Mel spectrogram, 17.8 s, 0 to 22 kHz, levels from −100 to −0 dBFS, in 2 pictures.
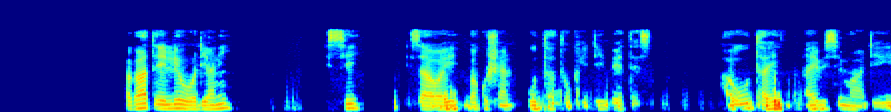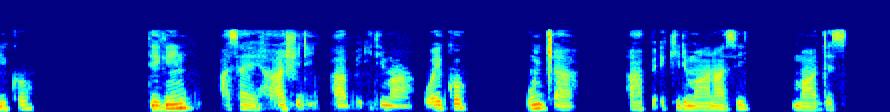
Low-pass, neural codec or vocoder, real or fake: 7.2 kHz; none; real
